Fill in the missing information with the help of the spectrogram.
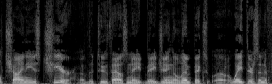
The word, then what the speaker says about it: Beijing: So I think a lot of people simply adopt a French-sounding je sound rather than the very simple English jing.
